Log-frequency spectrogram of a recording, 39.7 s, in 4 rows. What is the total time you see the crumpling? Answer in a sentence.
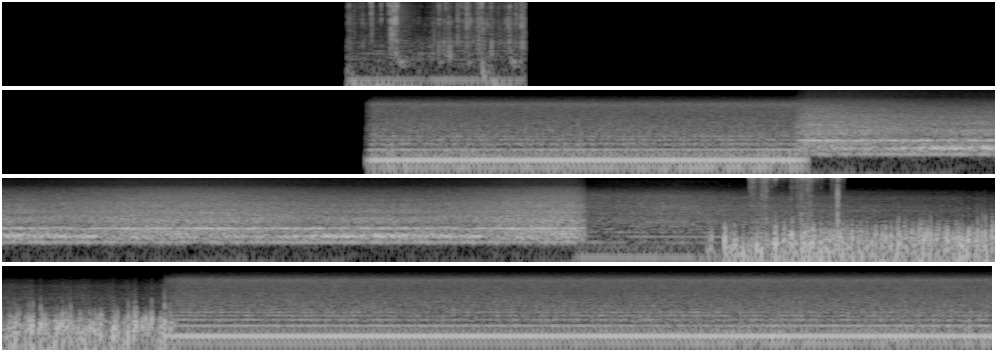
The crumpling can be heard for 3 seconds in total.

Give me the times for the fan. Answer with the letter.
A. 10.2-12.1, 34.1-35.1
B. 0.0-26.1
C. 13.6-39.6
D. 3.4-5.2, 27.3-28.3
C.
